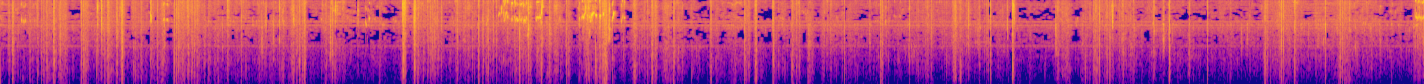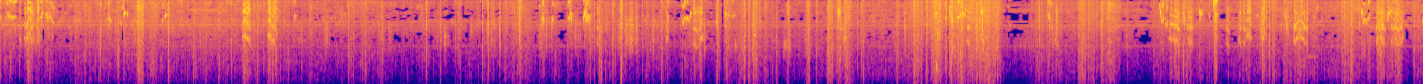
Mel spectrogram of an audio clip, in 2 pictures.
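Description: LEGO plastic bricks being handled: many light, irregular clicks and clatters as pieces are picked from the pile, pressed together and set down on a hard tabletop. The clicking gets busier about halfway through, with a brief louder rustle a few seconds before the end.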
